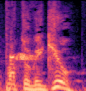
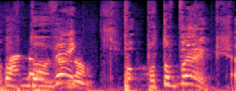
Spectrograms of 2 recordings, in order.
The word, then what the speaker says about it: Porto-Vecchio: On doit pas dire Porto-Vecchio. – Non, non, surtout pas. – Porto-Vec.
